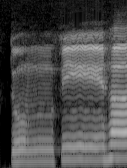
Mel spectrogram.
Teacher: Tum fiha, izhar syafawi. Jangan dipanjangkan.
